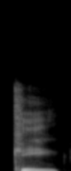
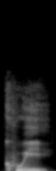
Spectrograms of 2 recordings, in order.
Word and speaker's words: qui: First up, we have qui, which means who. Listen to that pronunciation. It sounds a lot like the word key in English, just with a slightly softer K sound.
